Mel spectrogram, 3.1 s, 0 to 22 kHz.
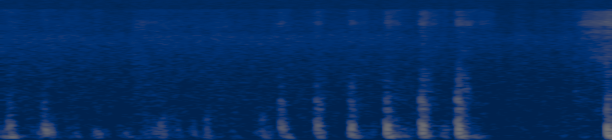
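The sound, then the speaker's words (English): Fingers tap repeatedly on a touchscreen that had been blank for 12 hours, trying to get it to wake up: a dozen or so soft, dull taps in an uneven rhythm that speeds up briefly, fairly quiet, with no talking. “And so we're just tapping on it to try and get it to wake up.”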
